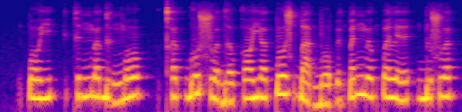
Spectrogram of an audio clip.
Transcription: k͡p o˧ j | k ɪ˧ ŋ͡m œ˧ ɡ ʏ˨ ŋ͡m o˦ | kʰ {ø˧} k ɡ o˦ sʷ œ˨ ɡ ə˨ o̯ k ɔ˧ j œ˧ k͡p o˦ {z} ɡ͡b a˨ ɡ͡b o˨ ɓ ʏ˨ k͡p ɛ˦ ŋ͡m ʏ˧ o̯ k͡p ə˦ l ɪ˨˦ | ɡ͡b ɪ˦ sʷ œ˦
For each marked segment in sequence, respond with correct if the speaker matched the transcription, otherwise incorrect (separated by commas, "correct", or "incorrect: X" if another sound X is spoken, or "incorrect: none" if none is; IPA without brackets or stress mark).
incorrect: œ˧, correct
